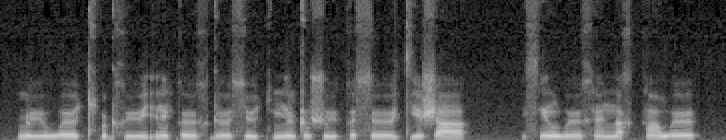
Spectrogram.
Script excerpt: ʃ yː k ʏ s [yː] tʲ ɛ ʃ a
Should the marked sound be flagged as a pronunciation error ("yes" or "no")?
yes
